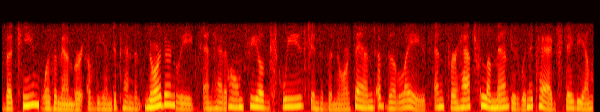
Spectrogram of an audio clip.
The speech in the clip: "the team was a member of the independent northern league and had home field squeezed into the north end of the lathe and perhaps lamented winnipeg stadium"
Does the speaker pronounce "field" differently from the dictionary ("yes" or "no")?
no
